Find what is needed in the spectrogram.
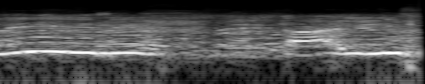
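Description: A young girl singing a patriotic folk song into a handheld microphone, holding one long note, then easing off briefly before the next phrase starts near the end.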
